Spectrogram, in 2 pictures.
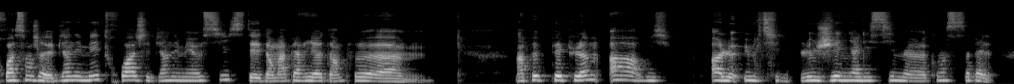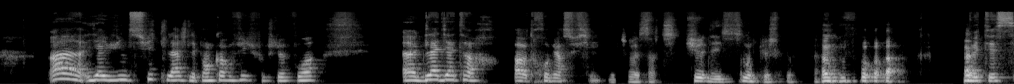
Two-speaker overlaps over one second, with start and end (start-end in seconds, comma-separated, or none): none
